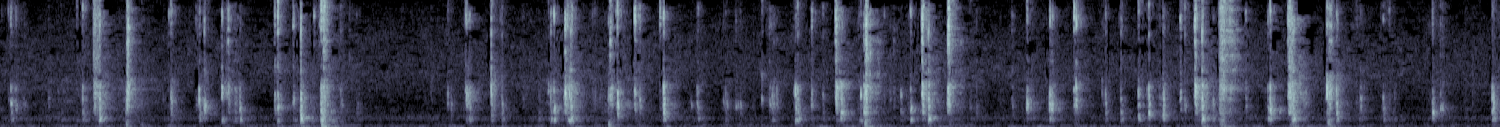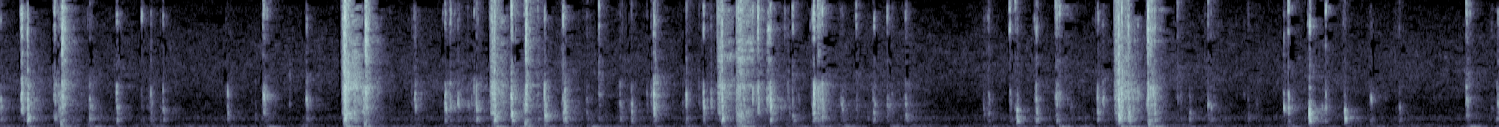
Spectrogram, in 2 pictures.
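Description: Fingertips with short painted nails type rapidly on a compact keyboard with a black plastic frame and round pink, orange and cream plastic keycaps, resting on a desk. The clip is a steady stream of short, clicky key taps with a bright clatter and a soft low thud beneath, in quick bursts with brief pauses between them.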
